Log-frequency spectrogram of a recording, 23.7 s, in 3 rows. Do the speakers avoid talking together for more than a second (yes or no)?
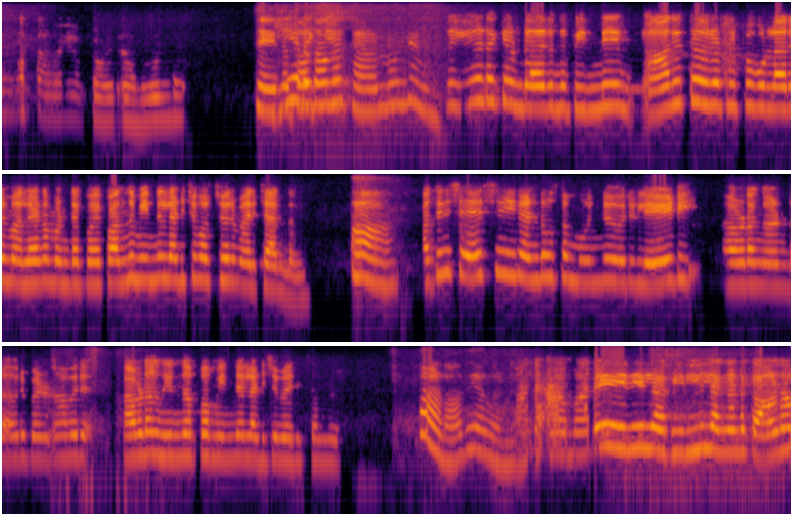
no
